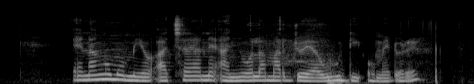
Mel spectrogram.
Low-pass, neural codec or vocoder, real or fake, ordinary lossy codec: none; none; real; none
